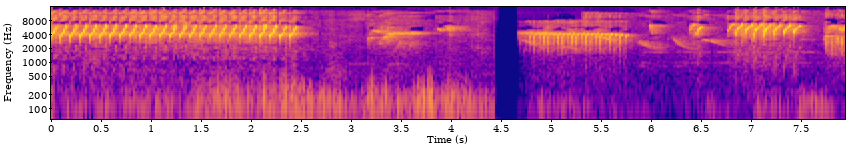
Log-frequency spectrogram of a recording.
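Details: Canary singing, recorded 11 January 2024: high, rapid buzzy trills repeated in long rolls, a brief silence, then a sustained trill and short chirping notes before another fast roll, over a low rumbling background noise.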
